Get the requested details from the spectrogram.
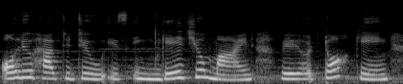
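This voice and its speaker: A woman with a non-native accent speaks at a fairly slow pace in a high voice, her pitch varying in an ordinary way over noticeable background noise. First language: not English. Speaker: public speaking coach / vlogger. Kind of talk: tutorial.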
